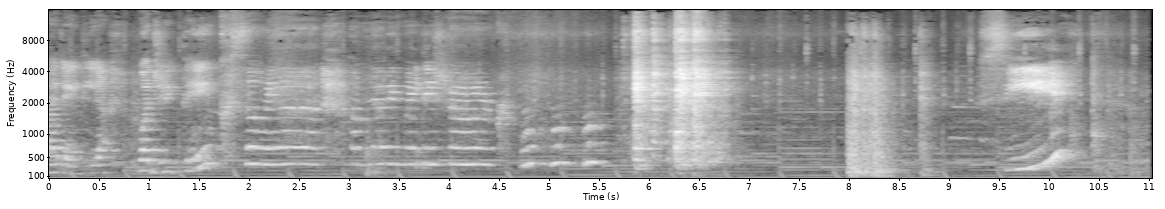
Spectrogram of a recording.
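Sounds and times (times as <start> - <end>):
background music: 0.0 - 11.0
dishes clinking and clattering: 5.8 - 7.0.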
